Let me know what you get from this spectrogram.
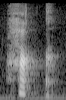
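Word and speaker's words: حق: But when you hear it, you don't hear it doubled, haq. Only one qa sound.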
